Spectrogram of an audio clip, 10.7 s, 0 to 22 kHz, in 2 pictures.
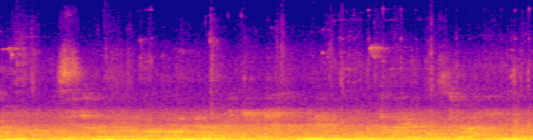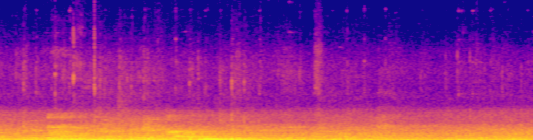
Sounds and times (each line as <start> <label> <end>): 0.0 very loud air conditioning 10.6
